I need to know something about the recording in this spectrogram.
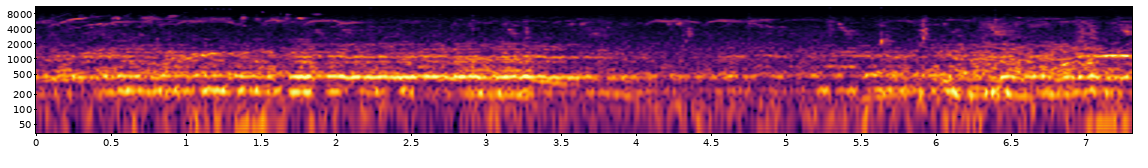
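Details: Bees buzzing in a steady low hum that holds through the whole stretch, with a gentle swell and fade in loudness, while small birds chirp and twitter faintly overhead.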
